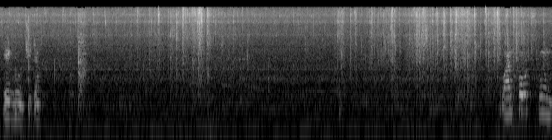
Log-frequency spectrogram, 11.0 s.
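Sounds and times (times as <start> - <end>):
egg frying in oil: 0.0 - 11.0
light crackles: 2.6 - 5.5.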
